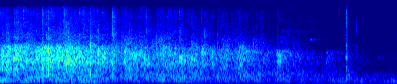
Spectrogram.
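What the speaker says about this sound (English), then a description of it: "A round of applause for HelpSol." Audience applause at a startup event, a dense burst of clapping that starts strong and gradually tapers off over a few seconds.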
